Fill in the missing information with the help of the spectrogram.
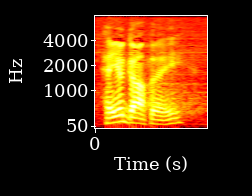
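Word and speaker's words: he agape (ἡ ἀγάπη): Now, this is that little breathing thing there is a rough breathing. Therefore, you translate that as an H. And this is an eta. It's pronounced like an English A, hey, but it's an E. So it's H-E. And this is agape, A-G-A-P-E, he agape, tu, T-O-U, theou.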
